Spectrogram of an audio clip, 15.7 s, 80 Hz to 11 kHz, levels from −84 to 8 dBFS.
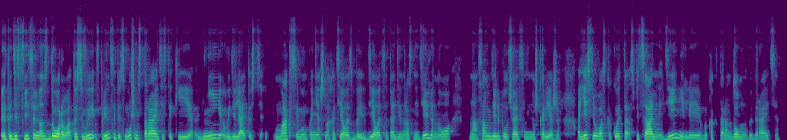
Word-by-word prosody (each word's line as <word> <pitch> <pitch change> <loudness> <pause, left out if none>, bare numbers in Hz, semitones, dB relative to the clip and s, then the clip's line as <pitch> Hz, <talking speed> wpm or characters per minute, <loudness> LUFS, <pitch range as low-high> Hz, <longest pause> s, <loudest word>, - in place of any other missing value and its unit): Это 205 +1 +4
действительно 215 +2 +4
здорово. 195 -6 +7
То - - 0
есть 190 0 -1
вы, 225 +9 +4
в - - -13
принципе, 230 -2 +1
с 190 - -12
мужем 240 +6 0
стараетесь 200 -5 +1
такие 175 -1 -3
дни 225 +9 +1
выделять. 180 -4 0
То - - -7
есть, 165 - -14
э, - - -13 0.2
максимум, 190 -2 -2
конечно, 175 -1 -6
хотелось 175 -1 -1
бы 165 -1 -2
делать 175 -3 0
это 175 0 -5
1 175 0 -4
раз 170 0 -6
в - - -29
неделю, 230 +10 -1
но 190 +3 -4 0.4
на 175 -1 -6
самом 210 +3 -3
деле 205 0 +1
получается 185 0 -3
немножко 180 +1 -5
реже. 165 -3 -3 0.3
А - - -2
есть 250 +4 +3
ли 235 - +5
у - - +3
вас 210 +1 0
какой-то 195 -3 -2
специальный 185 -1 +1
день, 225 +10 0
или 165 -3 -2
вы 170 +2 -8
как-то 175 -1 -8
рандомно 175 0 -1
выбираете? 160 0 -8
185 Hz, 180 wpm, -20 LUFS, 170-205 Hz, 0.4 s, здорово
